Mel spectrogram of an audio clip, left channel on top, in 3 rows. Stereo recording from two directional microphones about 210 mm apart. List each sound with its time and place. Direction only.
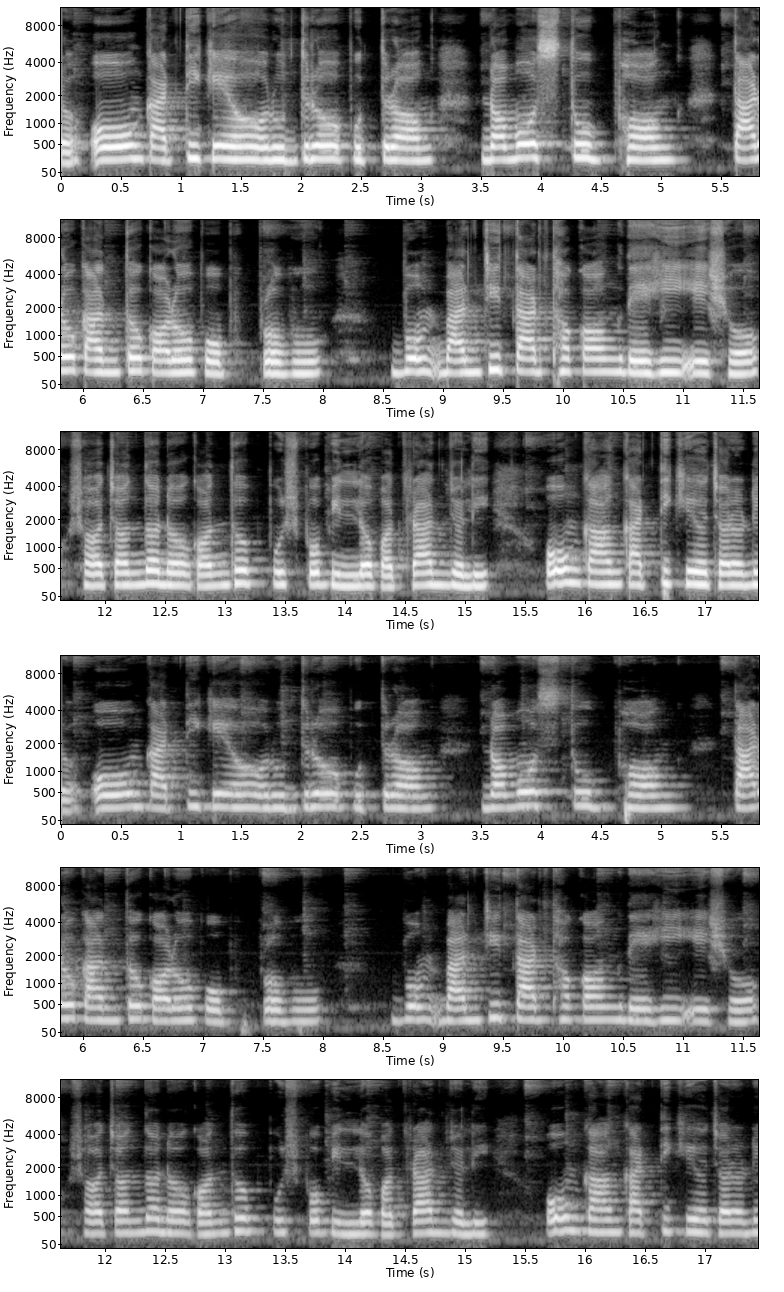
0.0 s a woman's voice: 35° left (ahead or behind)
